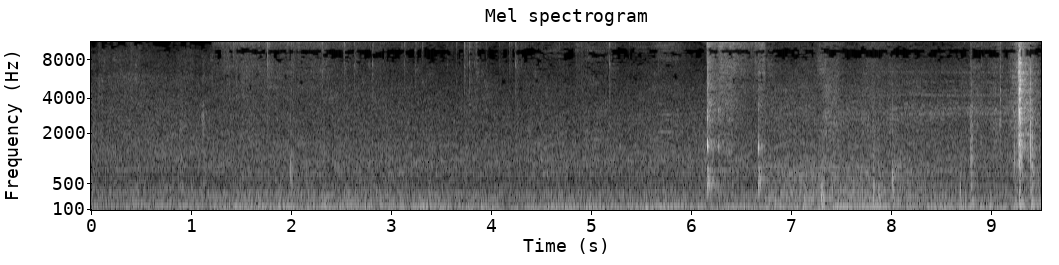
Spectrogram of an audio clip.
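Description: Steady low rumble of construction machinery, with a couple of sharp knocks about six seconds in and near the end.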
